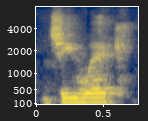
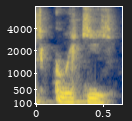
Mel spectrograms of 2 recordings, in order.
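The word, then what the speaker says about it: Gweike: they are ready exactly you say that g Wick that's how you say it I thought it was squeaky no it's a g Wick okay that's good to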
